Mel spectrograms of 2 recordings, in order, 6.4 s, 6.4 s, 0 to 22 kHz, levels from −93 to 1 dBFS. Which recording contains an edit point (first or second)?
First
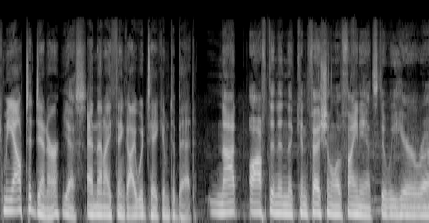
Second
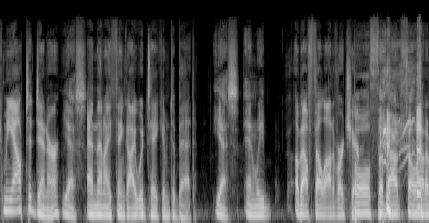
first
